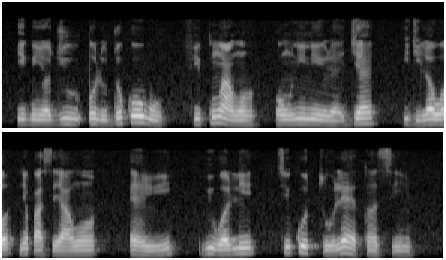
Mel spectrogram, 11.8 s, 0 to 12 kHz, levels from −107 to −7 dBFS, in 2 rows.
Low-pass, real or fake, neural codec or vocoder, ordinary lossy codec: 7.2 kHz; real; none; none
